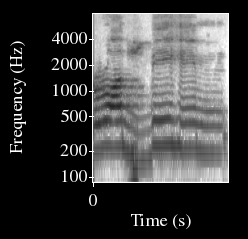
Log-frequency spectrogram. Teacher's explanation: রব্বিহিম গুন্না নাই, র মোটা করে পড়বো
